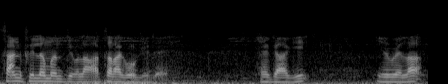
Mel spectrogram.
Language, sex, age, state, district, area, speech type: Kannada, male, 45-60, Karnataka, Chikkamagaluru, rural, spontaneous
